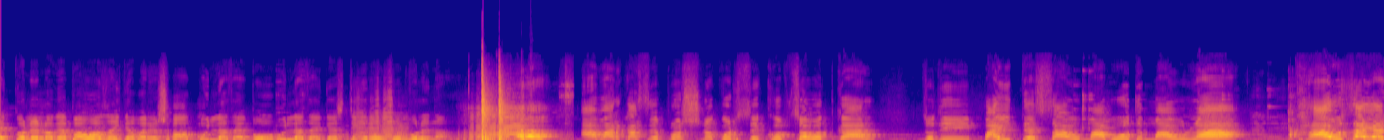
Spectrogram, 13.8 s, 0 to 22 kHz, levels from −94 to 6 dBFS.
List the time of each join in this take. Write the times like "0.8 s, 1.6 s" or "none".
5.7 s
